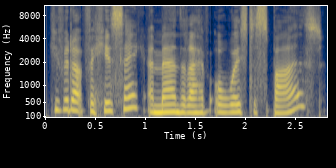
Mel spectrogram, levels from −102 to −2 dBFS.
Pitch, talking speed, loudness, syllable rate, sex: 240 Hz, 255 wpm, -16 LUFS, 6.0 syllables/s, female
